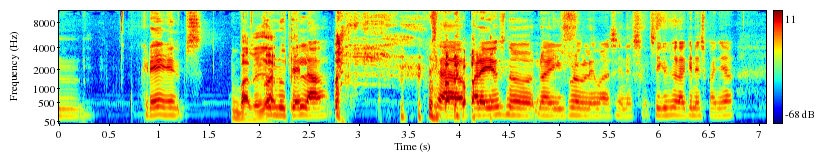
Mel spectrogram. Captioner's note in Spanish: risas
